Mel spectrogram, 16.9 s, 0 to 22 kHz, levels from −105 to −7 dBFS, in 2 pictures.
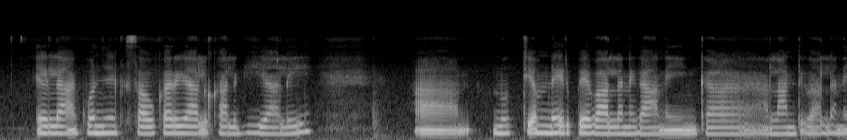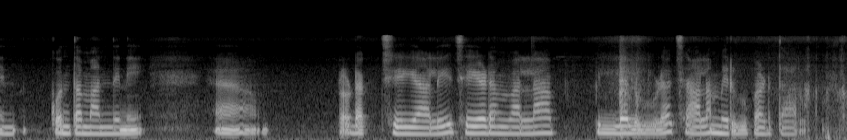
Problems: none marked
